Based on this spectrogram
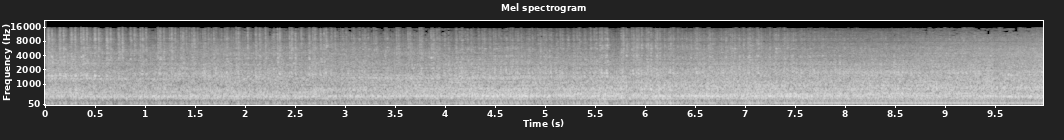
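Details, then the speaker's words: Briggs Intek V-twin mower engine, cold start on full choke after valve lash adjustment and an oil change, no starting fluid: steady, even beat with no surging or stumbling. Previously hard-starting and surging. "Probably even going to double check and adjust that governor, make sure there's no play in there, but it starts very easily now, no starting fluid."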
